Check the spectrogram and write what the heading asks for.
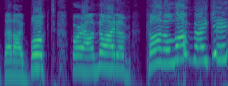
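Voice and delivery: climbing into a high, outraged shout; frustrated shout. Retold or imitated. Storyteller ranting about the wasted hotel booking, rising frustrated shout. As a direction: build to an exasperated yell. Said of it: "And are now deaf".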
